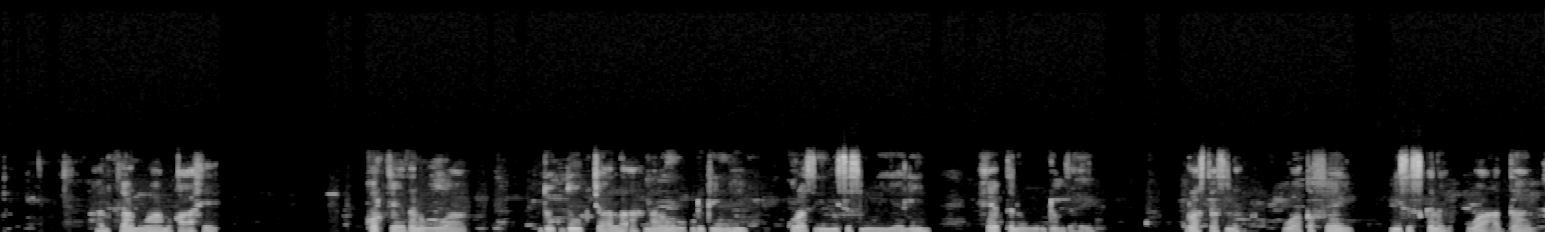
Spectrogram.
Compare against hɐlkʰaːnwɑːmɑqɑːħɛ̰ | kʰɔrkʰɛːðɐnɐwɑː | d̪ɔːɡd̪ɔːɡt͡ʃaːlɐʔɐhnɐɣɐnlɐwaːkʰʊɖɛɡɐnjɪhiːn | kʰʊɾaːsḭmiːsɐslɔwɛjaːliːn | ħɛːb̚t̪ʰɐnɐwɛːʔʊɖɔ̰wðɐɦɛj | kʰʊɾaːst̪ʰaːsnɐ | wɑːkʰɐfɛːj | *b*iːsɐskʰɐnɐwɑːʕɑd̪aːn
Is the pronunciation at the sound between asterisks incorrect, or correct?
incorrect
